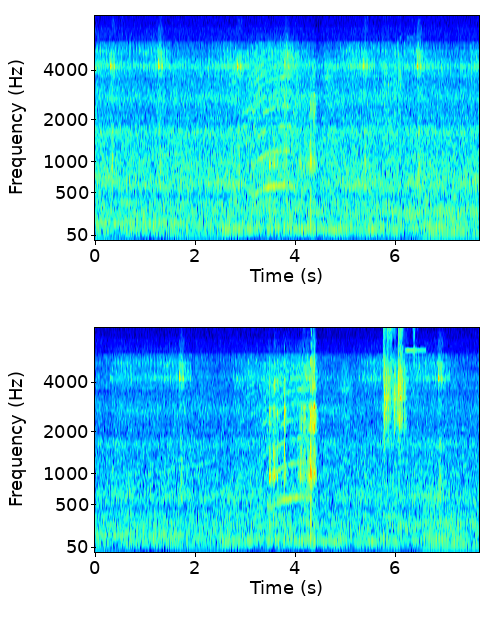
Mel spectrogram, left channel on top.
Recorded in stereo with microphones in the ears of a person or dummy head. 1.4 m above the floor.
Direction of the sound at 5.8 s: 40° right (ahead or behind).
